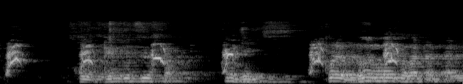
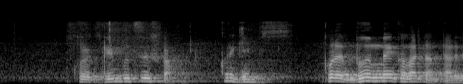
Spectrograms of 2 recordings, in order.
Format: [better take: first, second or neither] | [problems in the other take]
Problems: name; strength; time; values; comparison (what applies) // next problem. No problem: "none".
second | noise reduction (classical method WPE with log-MMSE)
